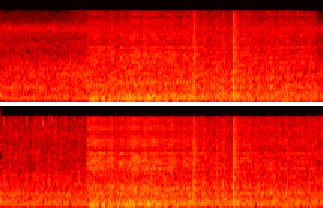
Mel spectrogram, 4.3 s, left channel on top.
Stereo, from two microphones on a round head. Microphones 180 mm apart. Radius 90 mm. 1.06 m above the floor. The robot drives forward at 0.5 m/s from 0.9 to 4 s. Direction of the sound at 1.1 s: 45° right (ahead or behind).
